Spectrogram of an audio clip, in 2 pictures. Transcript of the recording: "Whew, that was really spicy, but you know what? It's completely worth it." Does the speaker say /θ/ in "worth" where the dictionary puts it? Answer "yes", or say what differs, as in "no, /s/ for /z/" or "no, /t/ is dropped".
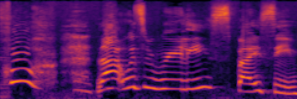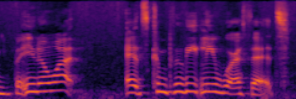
yes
